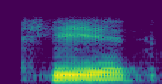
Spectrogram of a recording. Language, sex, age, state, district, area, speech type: Kashmiri, male, 30-45, Jammu and Kashmir, Shopian, rural, conversation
